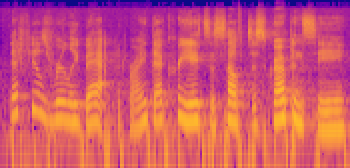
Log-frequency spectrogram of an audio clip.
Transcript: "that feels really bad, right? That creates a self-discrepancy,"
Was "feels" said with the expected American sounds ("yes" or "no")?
yes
